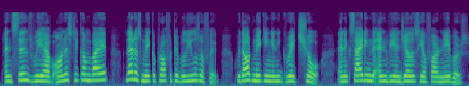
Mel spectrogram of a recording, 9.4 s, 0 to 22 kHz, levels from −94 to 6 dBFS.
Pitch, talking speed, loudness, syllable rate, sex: 250 Hz, 190 wpm, -17 LUFS, 5.6 syllables/s, female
